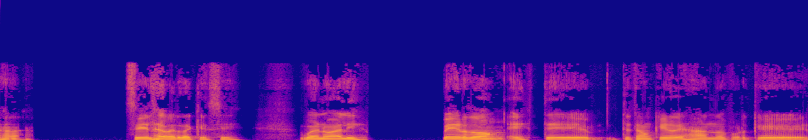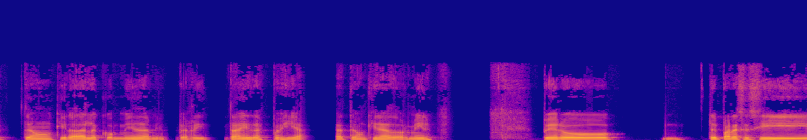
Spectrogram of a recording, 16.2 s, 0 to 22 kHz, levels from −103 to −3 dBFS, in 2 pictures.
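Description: From 9.11 to 10.35 s the speech drags and stutters through about a dozen brief holds, the longest 187 ms. These repeated stalls (stutter) happen because packets kept arriving late, emptying the jitter buffer, so the receiver stretched the last sound each time.

A single sound is held slightly too long at 10.98 to 11.02 s. This short stall from a late packet came from the buffer running dry for 22 ms until that packet arrived.

At 11.08 to 11.46 s and again at 12.54 to 13.00 s, the sound freezes into a fading buzz and then falls silent, for about a quarter and about four tenths of a second respectively, before resuming where it stopped. Each call audio freeze most likely comes from packets being held up in transit.

From 14.02 to 15.22 s the speech runs at 91% speed without any pitch change, adding 120 ms. This jitter buffer slow-down comes from the receiver repeating pitch periods to rebuild its reserve.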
